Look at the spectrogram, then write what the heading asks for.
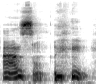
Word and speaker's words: azụ: Then azu, that's fish. I'll spell it in English. A-Z-U. That's how you spell it in English. In Igbo, A-Z-O. That's fish. Okay?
